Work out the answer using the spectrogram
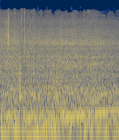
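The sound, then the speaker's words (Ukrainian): Steady, loud engine and road roar of an armored car driving at high speed into a city in a war zone, a continuous broad rumble with no breaks and no voices. “В місто заїжджаємо в броньованому автомобілі на великій швидкості, аби не поцілив ворожий дрон.”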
